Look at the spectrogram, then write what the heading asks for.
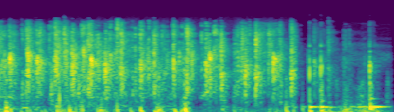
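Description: Dense audience applause with many hands clapping in a steady, crowded patter, fairly close and loud throughout, thinning slightly toward the end as a few scattered claps stand out.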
